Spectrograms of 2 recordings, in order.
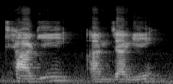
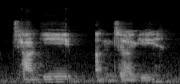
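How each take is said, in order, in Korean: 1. 평범한 말하기 목소리로 말하고 있어요. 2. 일부러 쿨하게 들리는 목소리로 말하고 있어요.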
